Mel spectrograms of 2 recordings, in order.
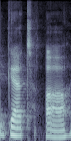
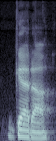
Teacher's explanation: say get uh in american english it sounds more like getta i use a flap for that t same as i use a flap in the middle of words like water and better · the t and d sounds sound the same at the end of words in american english when the next word starts with a vowel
